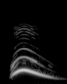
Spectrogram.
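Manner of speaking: high loud woo; excited whoop. Real, not acted. Preacher whooping to the congregation.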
